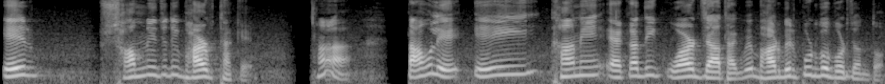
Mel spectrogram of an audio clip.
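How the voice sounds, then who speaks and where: A man's voice: high-pitched, slow pace, long pauses. A man teaching an online English grammar lesson live. He repeats points and keeps checking that viewers understand. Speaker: English tutor.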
